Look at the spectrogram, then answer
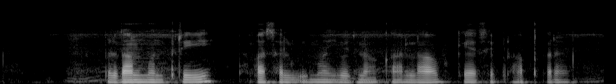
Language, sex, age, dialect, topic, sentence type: Hindi, male, 18-24, Marwari Dhudhari, agriculture, question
